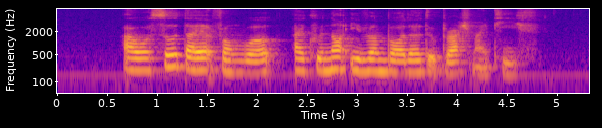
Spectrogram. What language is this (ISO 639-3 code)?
eng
